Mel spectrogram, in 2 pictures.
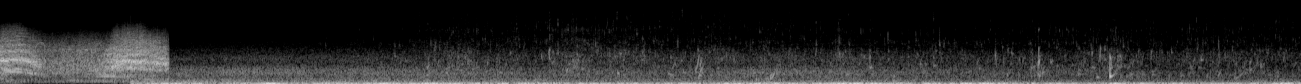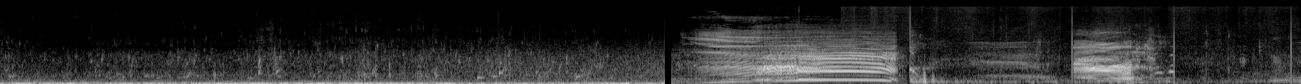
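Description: Cow mooing: one long, loud moo, then a shorter one a couple of seconds later. Before it comes a long stretch of low rumbling noise, after a brief call at the very start.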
